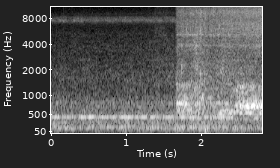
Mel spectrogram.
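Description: Cooking oil poured into a frying pan for frying potato roll samosas, heard as a soft hissing, rushing pour that starts partway through and continues steadily and fairly close.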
